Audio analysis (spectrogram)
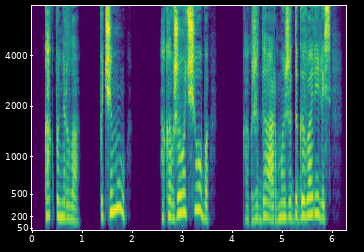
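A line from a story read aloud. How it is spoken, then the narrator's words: Bewildered, despairing questions. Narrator (Russian): растерянно спрашивала Настя, проваливаясь в бездну отчаяния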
